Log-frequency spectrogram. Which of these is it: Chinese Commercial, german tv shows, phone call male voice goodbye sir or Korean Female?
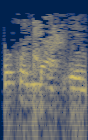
phone call male voice goodbye sir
